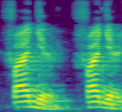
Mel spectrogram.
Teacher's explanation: Untuk kata alfajr di sini jimnya dipantulkan. Kemudian setelah itu diiringi langsung dengan rnya ya. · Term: unsur bergetarnya ro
